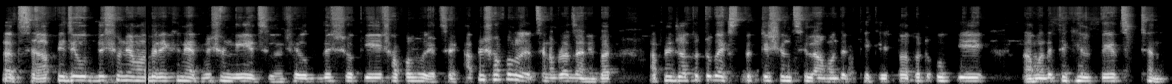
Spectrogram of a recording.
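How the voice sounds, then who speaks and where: A man hosting an online coaching session, asking formal, measured questions over a video call. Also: a little high, husky, low-quality recording. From Bangladesh. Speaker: host of visa coaching session. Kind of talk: online interview.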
